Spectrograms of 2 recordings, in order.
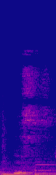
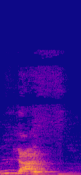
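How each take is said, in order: First: It is said in a sad voice. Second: It is said in an angry voice.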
